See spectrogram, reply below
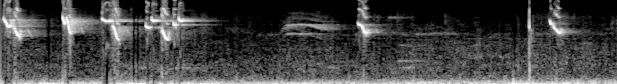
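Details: Saffron finch teaching song, bastos, pintos and finos: a cluster of rapid high slurred chirps at the start, then scattered single notes, over persistent low-frequency noise.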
